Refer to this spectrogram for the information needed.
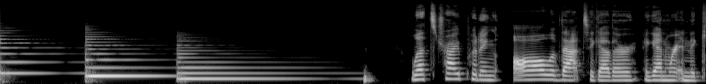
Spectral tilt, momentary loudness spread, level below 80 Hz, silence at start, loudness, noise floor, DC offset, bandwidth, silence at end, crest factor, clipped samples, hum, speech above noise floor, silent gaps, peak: -4.5 dB/octave; 17 LU; -70 dBFS; 0 s; -18 LUFS; -44 dBFS; under 0.1%; 17.5 kHz; 0 s; 18 dB; under 0.1%; none; 26 dB; none; -2 dBFS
